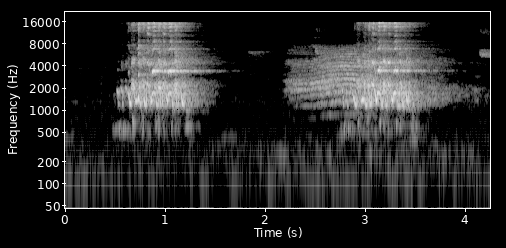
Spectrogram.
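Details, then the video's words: Noisy, loud-voiced lory, active every day and used to lure and tutor other lories, gives two long harsh rasping squawks about two seconds apart over a faint low hum. "Inilah Burung Nuri Yang Paling Cerewet Dan Lantang"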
